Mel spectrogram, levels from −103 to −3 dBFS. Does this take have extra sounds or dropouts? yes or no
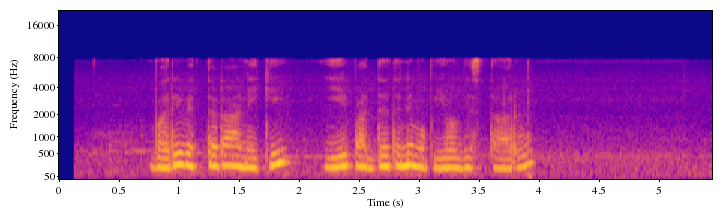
no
